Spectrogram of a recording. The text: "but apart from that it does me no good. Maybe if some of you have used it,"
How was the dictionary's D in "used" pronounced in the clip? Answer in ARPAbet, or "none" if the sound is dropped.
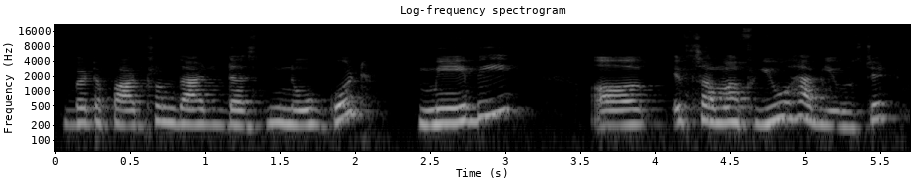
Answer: D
